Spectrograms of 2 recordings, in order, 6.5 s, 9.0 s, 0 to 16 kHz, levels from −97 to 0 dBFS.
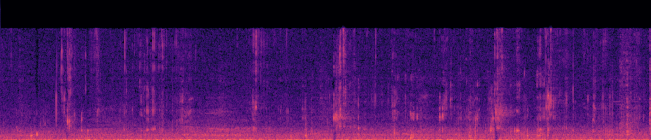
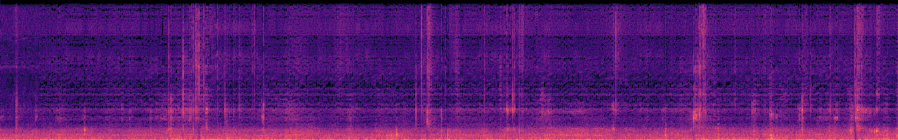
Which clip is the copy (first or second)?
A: second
